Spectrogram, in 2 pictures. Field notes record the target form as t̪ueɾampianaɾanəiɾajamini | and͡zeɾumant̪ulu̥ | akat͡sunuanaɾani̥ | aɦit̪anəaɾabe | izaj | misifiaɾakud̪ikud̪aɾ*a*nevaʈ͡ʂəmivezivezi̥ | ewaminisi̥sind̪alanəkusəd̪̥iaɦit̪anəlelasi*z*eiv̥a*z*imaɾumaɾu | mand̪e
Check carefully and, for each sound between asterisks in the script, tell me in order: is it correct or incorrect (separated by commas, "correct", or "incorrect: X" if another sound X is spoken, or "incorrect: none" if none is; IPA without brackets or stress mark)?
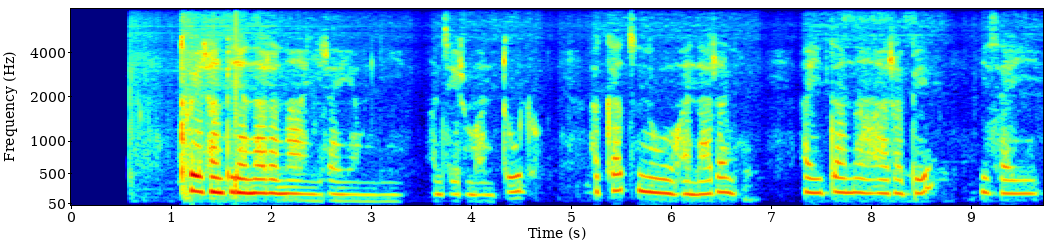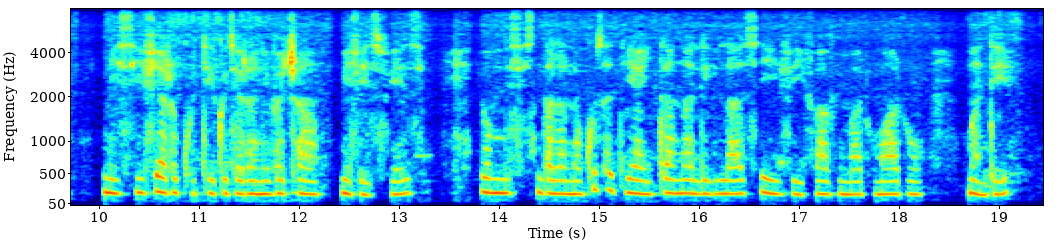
correct, incorrect: v, incorrect: v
